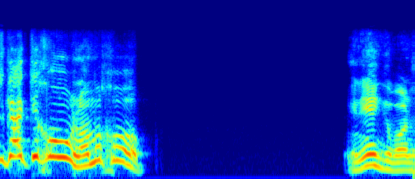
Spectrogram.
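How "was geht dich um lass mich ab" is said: indignant snap. Retold or imitated. Esther weist den König schroff ab.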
